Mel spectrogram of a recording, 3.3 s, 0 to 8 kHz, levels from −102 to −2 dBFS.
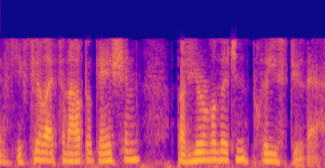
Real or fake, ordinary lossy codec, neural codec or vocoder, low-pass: fake; AAC, 16 kbps; codec, 16 kHz in and 24 kHz out, 0.6 kbps, FireRedTTS-2 codec; 7.2 kHz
